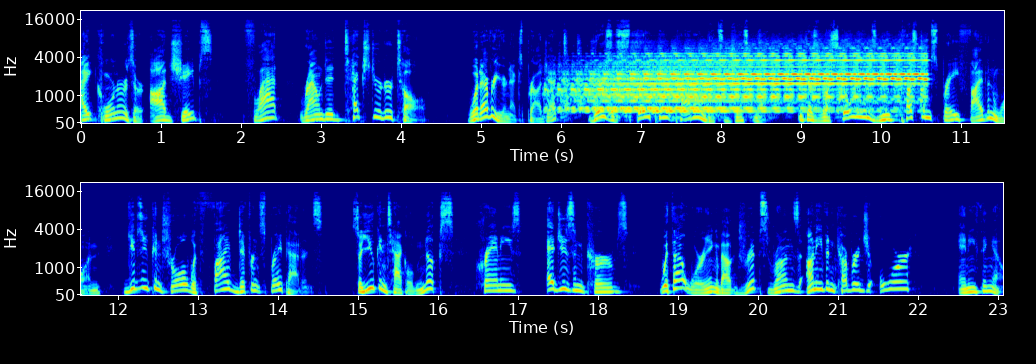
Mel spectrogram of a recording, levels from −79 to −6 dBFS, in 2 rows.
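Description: From 5.73 to 10.68 s, feedback howl builds near 2 kHz, with repeats about every 150 ms, reaching about 9 dB above speech; a spectrogram shows a bright, growing horizontal line.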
